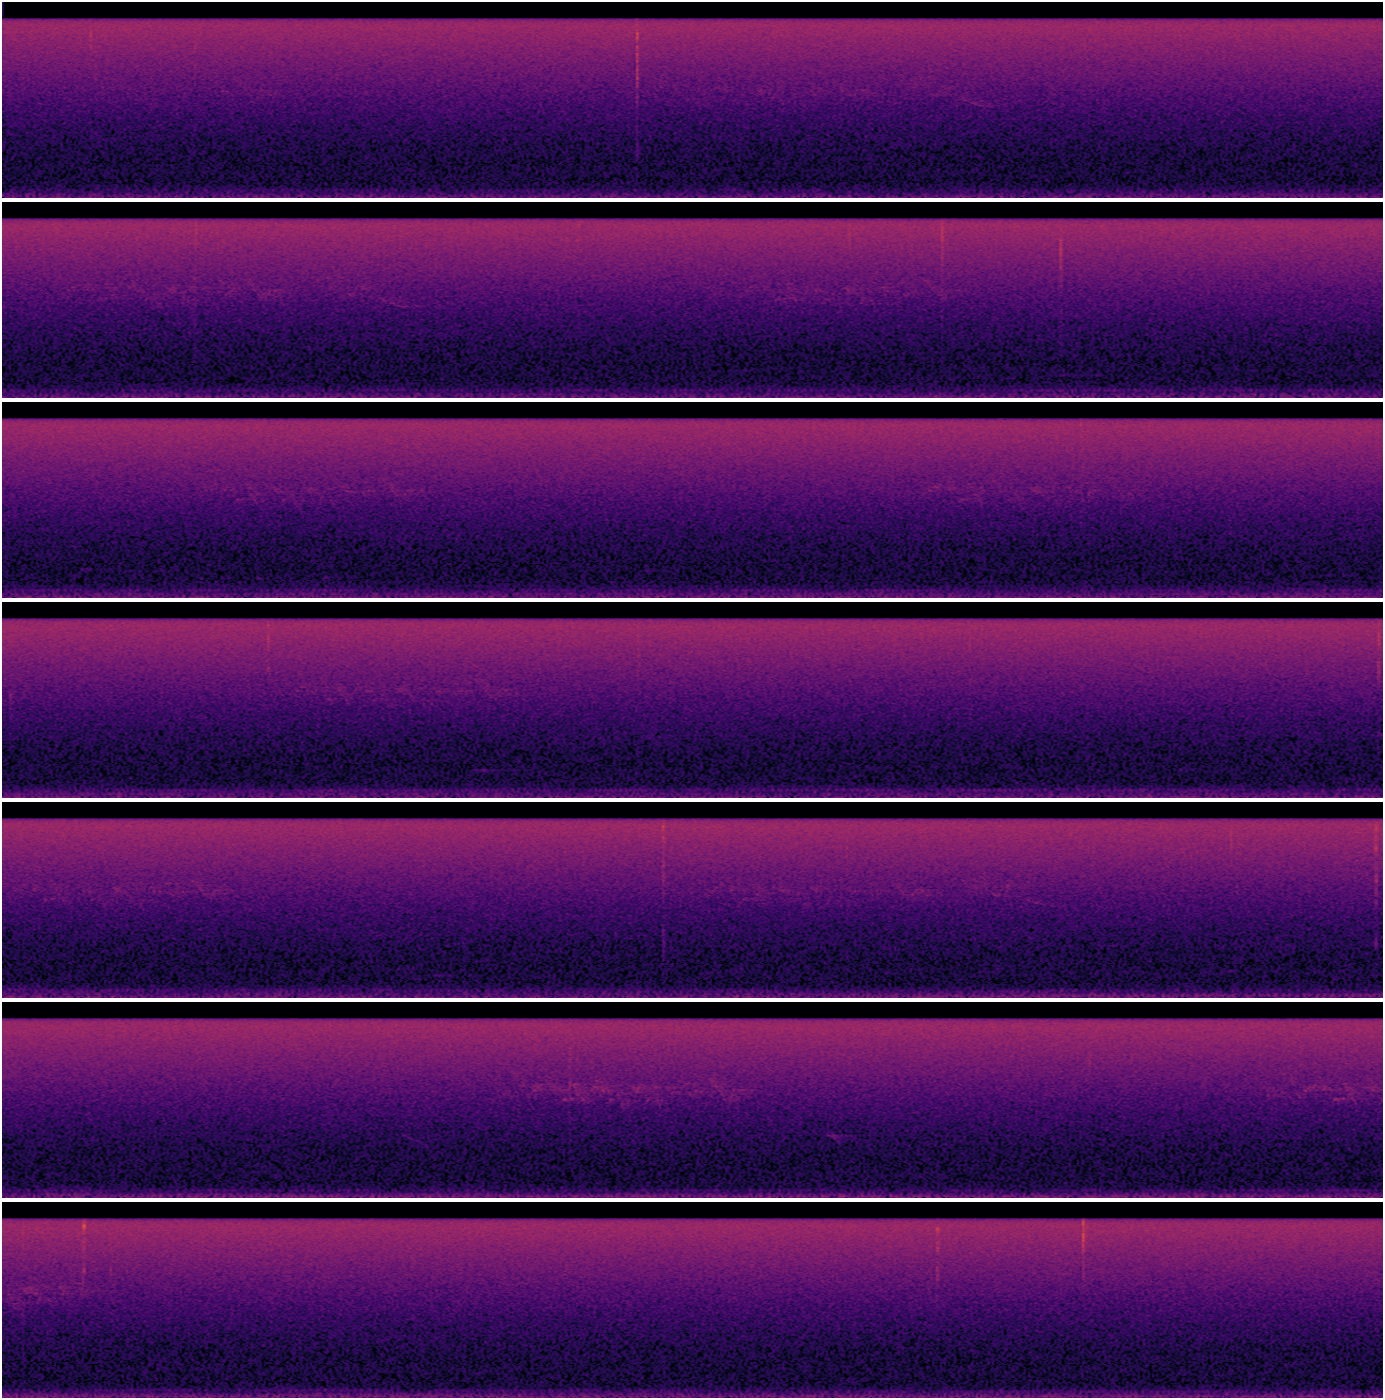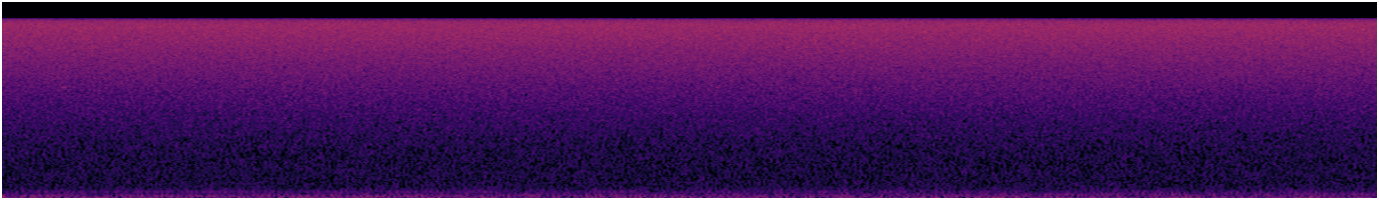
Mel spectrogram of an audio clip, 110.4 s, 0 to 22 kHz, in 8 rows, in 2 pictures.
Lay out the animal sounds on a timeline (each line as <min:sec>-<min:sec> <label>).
0:06.6-0:10.0 Purple Finch (Haemorhous purpureus)
0:14.2-0:17.9 Purple Finch (Haemorhous purpureus)
0:21.1-0:23.3 Purple Finch (Haemorhous purpureus)
0:29.5-0:31.8 Purple Finch (Haemorhous purpureus)
0:36.6-0:39.1 Purple Finch (Haemorhous purpureus)
0:43.9-0:46.6 Purple Finch (Haemorhous purpureus)
0:55.0-0:57.5 Purple Finch (Haemorhous purpureus)
1:01.9-1:05.5 Purple Finch (Haemorhous purpureus)
1:14.0-1:16.7 Purple Finch (Haemorhous purpureus)
1:17.2-1:17.6 American Crow (Corvus brachyrhynchos)
1:21.5-1:23.8 Purple Finch (Haemorhous purpureus)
